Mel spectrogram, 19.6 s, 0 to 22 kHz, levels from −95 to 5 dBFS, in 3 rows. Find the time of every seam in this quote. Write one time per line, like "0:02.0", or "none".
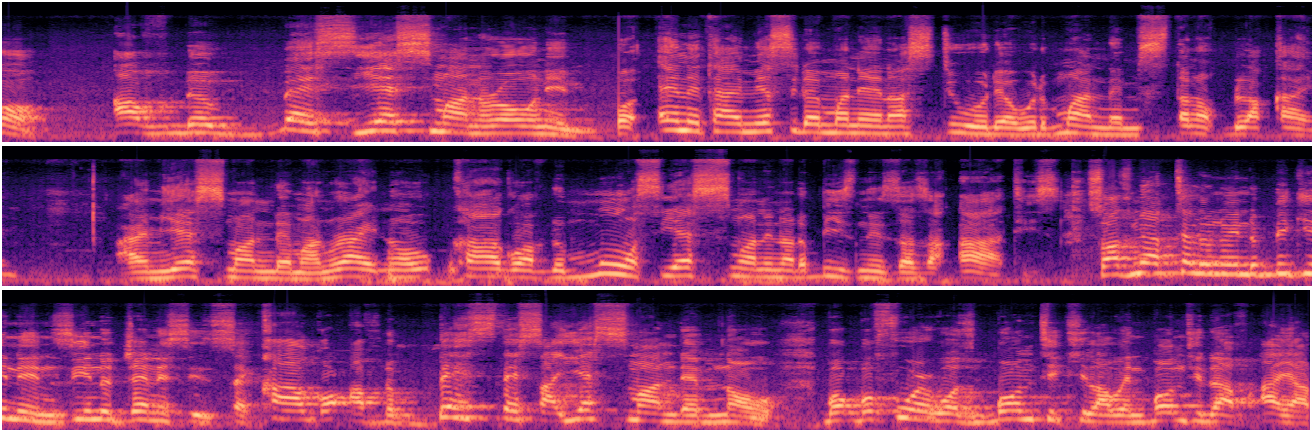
0:03.0
0:11.8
